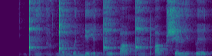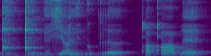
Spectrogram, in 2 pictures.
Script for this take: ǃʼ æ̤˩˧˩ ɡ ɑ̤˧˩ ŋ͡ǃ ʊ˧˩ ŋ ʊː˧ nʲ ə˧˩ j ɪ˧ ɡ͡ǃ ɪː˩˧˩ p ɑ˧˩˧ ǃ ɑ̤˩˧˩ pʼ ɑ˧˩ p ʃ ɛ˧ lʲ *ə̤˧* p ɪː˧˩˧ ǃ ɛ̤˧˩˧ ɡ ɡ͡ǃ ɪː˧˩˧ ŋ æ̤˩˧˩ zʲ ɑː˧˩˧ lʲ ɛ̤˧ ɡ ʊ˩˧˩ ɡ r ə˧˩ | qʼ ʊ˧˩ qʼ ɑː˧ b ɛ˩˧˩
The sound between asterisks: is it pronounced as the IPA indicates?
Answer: no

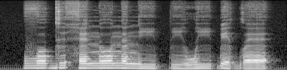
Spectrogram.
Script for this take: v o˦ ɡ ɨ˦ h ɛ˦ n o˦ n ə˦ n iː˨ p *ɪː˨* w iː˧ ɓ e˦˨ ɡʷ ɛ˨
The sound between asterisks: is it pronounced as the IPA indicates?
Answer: no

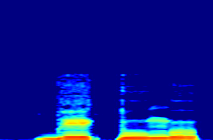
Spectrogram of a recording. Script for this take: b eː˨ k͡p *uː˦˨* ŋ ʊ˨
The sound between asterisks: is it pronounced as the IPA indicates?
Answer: no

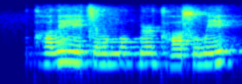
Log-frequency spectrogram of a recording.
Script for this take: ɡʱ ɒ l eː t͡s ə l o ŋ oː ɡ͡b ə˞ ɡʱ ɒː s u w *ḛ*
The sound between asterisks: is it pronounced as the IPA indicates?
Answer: no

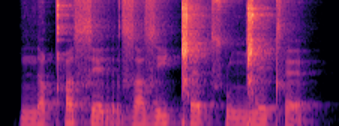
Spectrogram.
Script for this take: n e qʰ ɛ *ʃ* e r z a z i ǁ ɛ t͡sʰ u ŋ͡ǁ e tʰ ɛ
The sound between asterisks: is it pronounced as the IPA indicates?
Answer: no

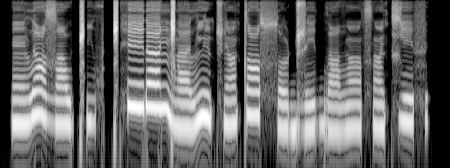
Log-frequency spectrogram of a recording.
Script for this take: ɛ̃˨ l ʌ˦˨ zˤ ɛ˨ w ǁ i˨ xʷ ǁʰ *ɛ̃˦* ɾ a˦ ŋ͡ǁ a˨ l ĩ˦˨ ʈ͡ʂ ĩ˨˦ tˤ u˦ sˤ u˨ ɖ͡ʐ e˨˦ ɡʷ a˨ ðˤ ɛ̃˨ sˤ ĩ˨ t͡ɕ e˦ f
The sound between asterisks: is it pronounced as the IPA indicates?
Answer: no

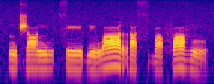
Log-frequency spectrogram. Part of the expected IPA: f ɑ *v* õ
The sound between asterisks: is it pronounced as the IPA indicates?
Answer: yes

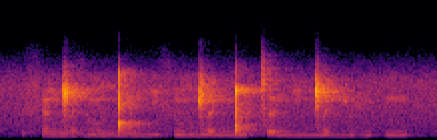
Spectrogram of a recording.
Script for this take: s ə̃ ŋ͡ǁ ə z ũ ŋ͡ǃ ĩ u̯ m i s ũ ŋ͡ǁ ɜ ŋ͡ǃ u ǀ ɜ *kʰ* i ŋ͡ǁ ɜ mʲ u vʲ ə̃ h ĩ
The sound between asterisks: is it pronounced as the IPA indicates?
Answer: no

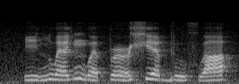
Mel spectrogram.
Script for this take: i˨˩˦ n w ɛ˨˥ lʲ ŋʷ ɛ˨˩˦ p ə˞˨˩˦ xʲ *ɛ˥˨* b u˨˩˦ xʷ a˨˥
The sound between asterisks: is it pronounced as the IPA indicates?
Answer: no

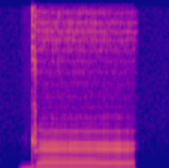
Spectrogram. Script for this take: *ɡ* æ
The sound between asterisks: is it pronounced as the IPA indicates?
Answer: no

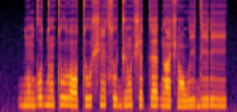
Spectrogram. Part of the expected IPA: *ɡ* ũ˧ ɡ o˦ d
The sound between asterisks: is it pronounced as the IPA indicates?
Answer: no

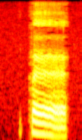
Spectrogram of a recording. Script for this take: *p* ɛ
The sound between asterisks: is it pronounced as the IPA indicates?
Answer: yes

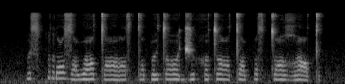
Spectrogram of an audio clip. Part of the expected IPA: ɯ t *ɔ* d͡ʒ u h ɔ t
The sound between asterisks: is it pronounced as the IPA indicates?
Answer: no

